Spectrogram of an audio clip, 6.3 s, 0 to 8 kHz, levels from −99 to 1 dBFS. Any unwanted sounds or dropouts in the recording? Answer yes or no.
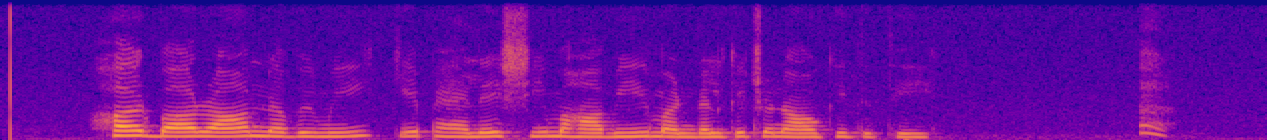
yes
